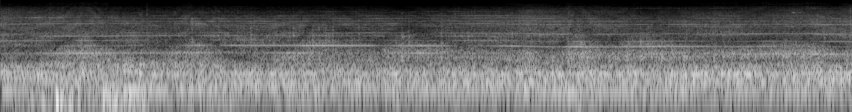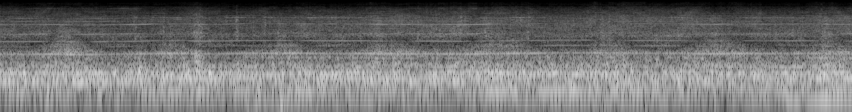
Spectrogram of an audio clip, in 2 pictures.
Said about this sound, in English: Probably what we'll do now is get the backpack blower on this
